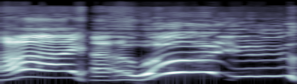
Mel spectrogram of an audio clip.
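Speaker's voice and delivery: very high, overblown, hammy delivery. Describing actors who overact, showing how not to say a simple line, overacted line reading. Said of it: "They started to overact".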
